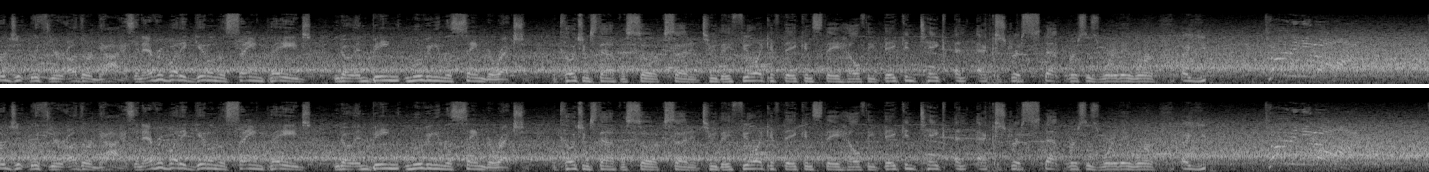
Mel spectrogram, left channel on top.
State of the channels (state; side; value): normal; both; correlation 0.71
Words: it with your other guys and everybody get on the same page, and moving in the same direction. The coaching staff is so excited, too. They feel like if they can stay healthy, they can take an extra step versus where they were turning it on.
